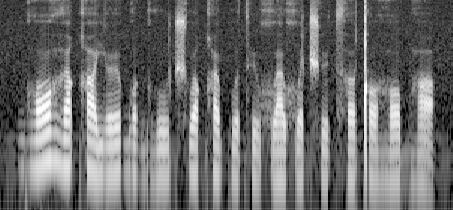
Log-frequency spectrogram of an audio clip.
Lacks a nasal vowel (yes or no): yes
